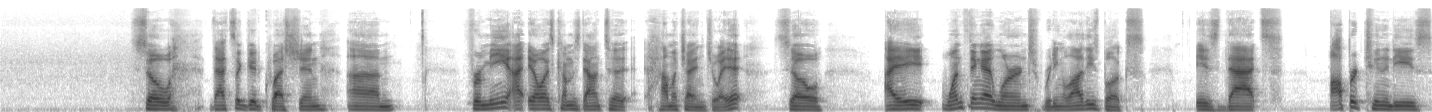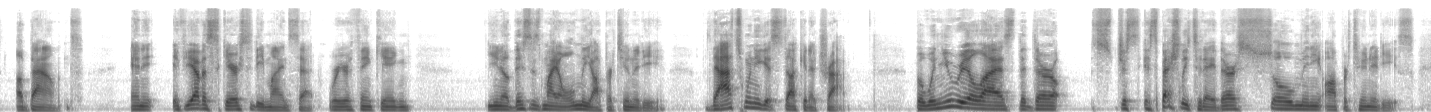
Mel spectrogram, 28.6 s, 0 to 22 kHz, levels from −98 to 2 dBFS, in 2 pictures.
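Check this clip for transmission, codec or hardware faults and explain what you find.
No transmission, codec or hardware faults.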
